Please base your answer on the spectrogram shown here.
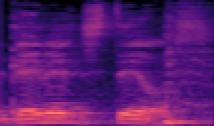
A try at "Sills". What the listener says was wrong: You said Stills. You threw a T in there. Throwing T's, there should be E's, buddy.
